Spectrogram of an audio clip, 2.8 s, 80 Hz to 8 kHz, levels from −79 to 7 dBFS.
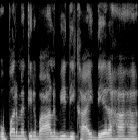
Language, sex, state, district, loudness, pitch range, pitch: Hindi, male, Jharkhand, Palamu, -14 LUFS, 155-170 Hz, 165 Hz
